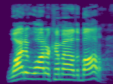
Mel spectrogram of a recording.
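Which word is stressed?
come out. The stress is on come out.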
